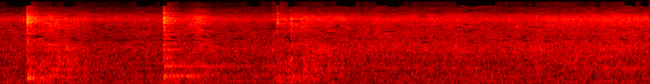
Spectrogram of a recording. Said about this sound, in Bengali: এবার এটা দিয়ে আমরা ভালো করে মিশিয়ে নেব। আর এই সময় গ্যাসটা থাকবে হাই ফ্লেমে।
